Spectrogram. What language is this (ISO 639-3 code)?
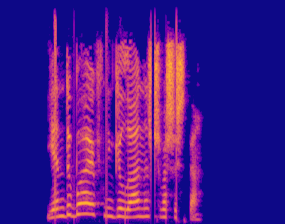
chm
